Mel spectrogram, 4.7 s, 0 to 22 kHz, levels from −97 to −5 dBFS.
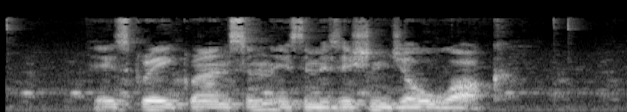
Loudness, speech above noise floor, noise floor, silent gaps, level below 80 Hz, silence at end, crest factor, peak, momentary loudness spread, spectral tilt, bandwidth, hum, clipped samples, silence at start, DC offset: -23 LUFS; 30 dB; -53 dBFS; none; -54 dBFS; 0.85 s; 16 dB; -8 dBFS; 20 LU; -4.5 dB/octave; 11.5 kHz; none; under 0.1%; 0.15 s; under 0.1%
